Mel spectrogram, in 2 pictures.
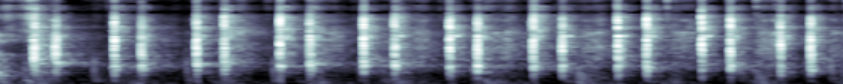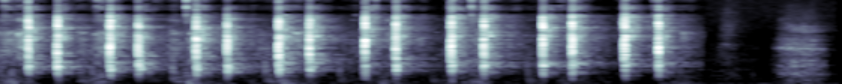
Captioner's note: horses hooves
